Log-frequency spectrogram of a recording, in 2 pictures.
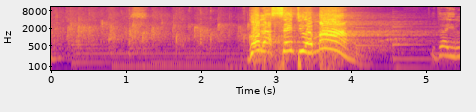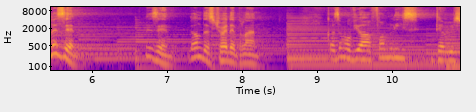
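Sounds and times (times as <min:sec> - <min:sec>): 
audience clapping: 0:00.0 - 0:04.9
sustained low keyboard chords: 0:00.0 - 0:10.9
speech: 0:02.9 - 0:04.1, 0:05.2 - 0:05.9, 0:06.7 - 0:08.3, 0:09.2 - 0:10.9.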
